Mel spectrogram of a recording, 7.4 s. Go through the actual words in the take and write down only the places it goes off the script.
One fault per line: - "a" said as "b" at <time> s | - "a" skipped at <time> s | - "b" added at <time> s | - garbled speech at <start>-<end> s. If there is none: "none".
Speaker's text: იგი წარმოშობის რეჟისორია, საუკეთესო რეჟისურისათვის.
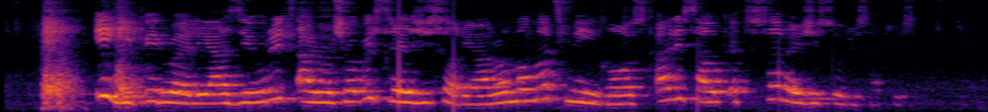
- "პირველი აზიური" added at 1.1 s
- "რომელმაც მიიღო ოსკარი" added at 3.8 s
